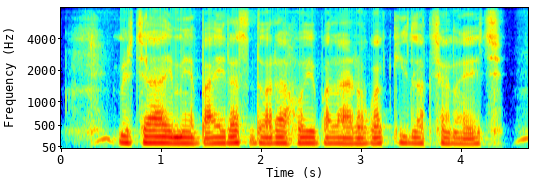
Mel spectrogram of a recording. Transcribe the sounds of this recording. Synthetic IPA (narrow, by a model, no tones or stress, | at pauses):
miɾt͡ʃajmebʱajɾəsd̪wəɾahojbalaɾoɡəkːilək̚t͡ʃʰənəjt͡ʃʰ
